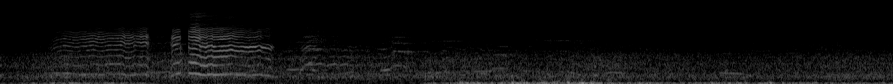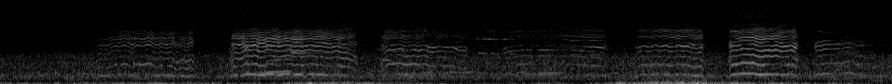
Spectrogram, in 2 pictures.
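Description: Soft, wavering wailing moans of a gull's aerial alarm call to a predator arrive in two bouts, each a cluster of quivering, harmonic cries over a steady background buzz and low rumble.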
